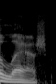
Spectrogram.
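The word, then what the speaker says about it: Loesch: And it's Dana Lash, by the way, if you really want the exact pronunciation.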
